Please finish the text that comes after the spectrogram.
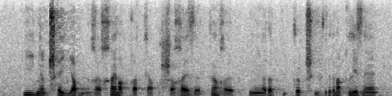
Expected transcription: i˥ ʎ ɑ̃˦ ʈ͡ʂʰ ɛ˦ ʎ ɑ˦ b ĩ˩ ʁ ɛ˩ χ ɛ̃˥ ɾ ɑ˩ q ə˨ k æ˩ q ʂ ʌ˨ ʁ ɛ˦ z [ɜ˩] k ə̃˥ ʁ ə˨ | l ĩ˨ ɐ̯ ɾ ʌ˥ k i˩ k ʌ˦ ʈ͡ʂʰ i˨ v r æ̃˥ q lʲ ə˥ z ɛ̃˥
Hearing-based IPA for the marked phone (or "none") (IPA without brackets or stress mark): ɜ˩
